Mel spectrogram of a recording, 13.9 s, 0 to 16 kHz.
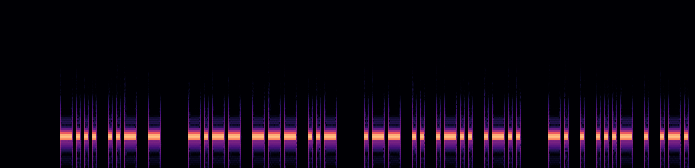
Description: Morse code, heard as a keyed tone, about 15 wpm, 700 Hz. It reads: BUT YOU WILL NEVER
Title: Sentences from Top 1500 Words 15wpm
